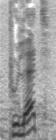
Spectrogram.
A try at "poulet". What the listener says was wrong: See, you're not supposed to pronounce the T's.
